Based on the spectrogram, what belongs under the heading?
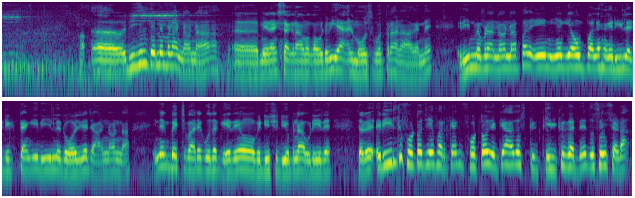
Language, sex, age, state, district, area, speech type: Dogri, male, 18-30, Jammu and Kashmir, Reasi, rural, spontaneous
